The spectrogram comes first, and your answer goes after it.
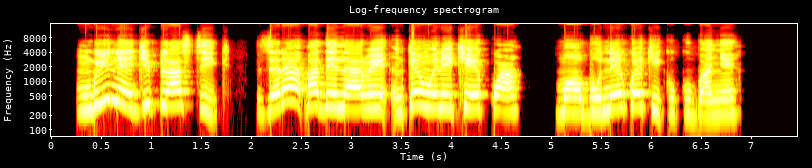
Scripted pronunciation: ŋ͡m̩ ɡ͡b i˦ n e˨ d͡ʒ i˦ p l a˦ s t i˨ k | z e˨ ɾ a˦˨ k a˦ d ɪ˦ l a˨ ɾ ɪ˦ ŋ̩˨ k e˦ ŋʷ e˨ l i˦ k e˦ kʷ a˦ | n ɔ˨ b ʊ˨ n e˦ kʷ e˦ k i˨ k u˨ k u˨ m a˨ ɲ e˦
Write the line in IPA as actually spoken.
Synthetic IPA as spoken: ŋ͡m̩ ɡ͡b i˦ n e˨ d͡ʒ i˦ p l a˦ s t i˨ k | z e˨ ɾ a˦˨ k͡p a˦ d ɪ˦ l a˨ ɾ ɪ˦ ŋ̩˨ k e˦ ŋʷ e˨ ɾ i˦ k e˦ kʷ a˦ | m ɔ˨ b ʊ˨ n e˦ kʷ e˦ k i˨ k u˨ k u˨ b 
